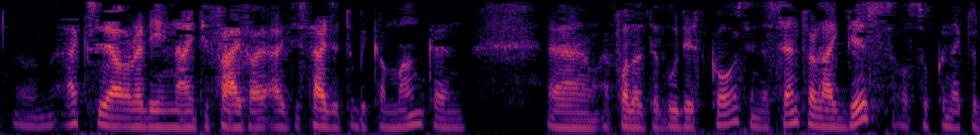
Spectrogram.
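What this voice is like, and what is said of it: Dutch accent in English. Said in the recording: “I'm actually from Netherlands, so I want to apologize already for my accent”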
